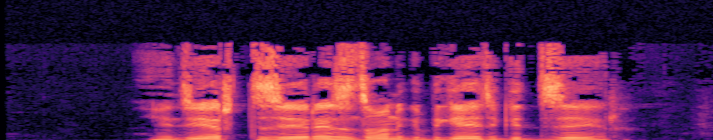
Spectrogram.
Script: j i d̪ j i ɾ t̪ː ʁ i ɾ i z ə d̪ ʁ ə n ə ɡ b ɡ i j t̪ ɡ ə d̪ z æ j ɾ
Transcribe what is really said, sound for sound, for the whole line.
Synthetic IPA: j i d̪ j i ɾ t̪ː z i ɾ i z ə d̪ ʁ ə n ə ɡ b ɡ æ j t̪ ɡ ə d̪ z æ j ɾ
